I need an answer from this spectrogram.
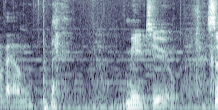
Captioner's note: chuckles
